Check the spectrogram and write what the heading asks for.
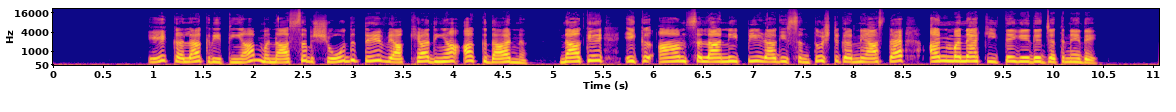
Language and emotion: Dogri, angry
